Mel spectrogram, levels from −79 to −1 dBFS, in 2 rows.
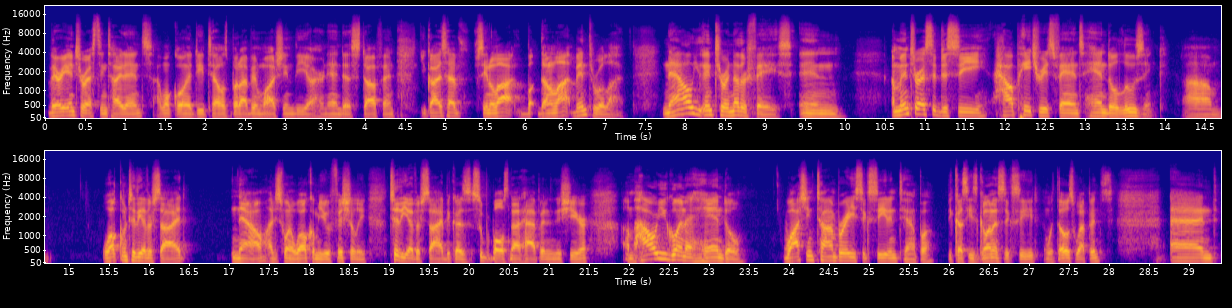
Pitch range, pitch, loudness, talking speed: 95-125 Hz, 105 Hz, -15 LUFS, 190 wpm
